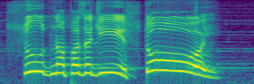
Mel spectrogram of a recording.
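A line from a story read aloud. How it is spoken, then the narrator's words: Shouting. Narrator (Russian): кричал он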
